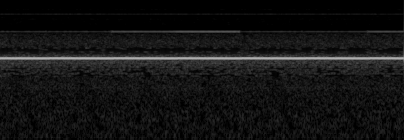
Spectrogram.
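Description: Low-air warning alarm of a self-contained breathing apparatus: one steady, unbroken high-pitched tone. It signals that the air cylinder has reached the preset safe minimum needed to escape from the space.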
